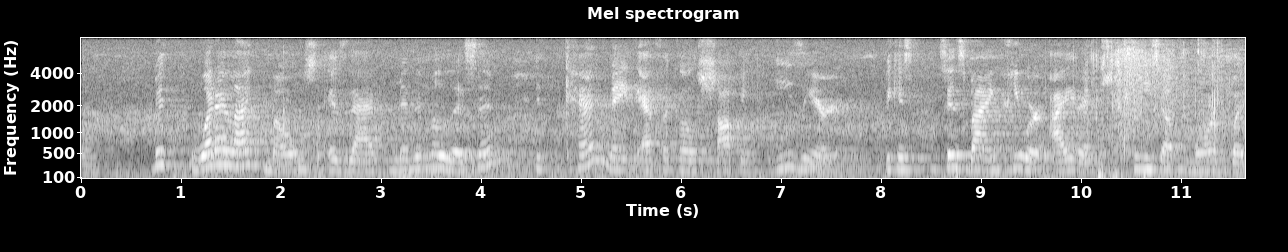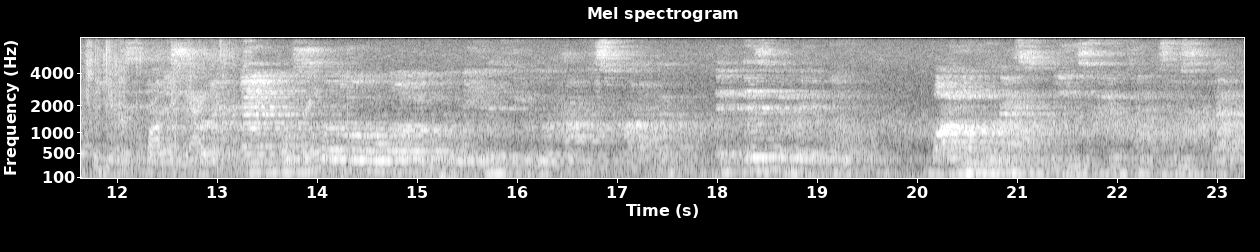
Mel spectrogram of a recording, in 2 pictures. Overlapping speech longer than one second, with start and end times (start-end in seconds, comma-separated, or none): 11.7-13.3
